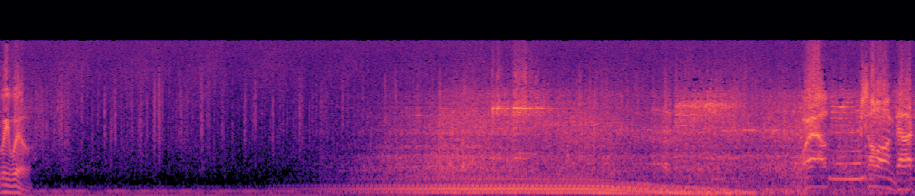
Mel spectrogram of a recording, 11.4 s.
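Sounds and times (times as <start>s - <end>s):
speech: 0.0s - 0.5s, 10.9s - 11.4s
car engine running: 3.4s - 10.0s.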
